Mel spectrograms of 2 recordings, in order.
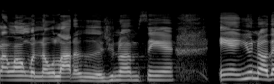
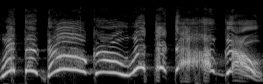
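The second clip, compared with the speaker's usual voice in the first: put-on very high, stretched-out, drawn-out shriek. Retelling a partner choking her dog, imitating her own scream. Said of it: "I'm screaming".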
